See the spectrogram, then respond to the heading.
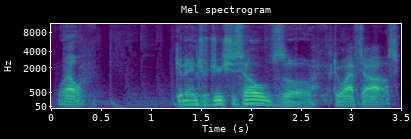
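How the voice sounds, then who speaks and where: With faint music in the background, a man puts on a raspy character voice, speaking at a fairly quick pace with a fairly low pitch and fairly even intonation. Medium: actual play. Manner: blunt, laconic.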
